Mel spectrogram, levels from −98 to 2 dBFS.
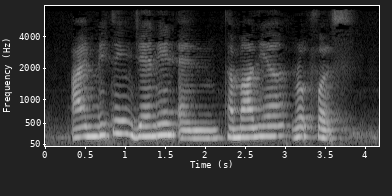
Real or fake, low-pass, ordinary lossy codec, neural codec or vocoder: fake; 7.2 kHz; MP3, 32 kbps; codec, 24 kHz, 1.2 kbps, DualCodec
